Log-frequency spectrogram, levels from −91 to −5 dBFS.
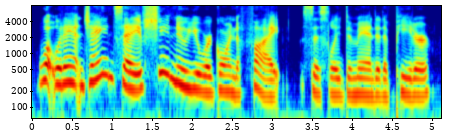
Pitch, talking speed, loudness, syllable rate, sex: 230 Hz, 200 wpm, -18 LUFS, 5.0 syllables/s, female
